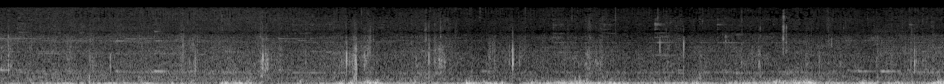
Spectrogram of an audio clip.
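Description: Cowbells clank irregularly as farmers drive their cows down from a mountain pasture, with shuffling hooves and footsteps over a steady outdoor rumble.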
